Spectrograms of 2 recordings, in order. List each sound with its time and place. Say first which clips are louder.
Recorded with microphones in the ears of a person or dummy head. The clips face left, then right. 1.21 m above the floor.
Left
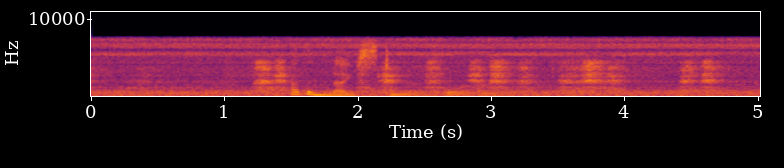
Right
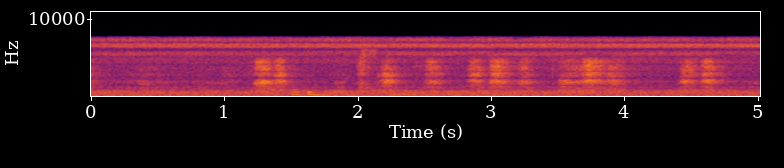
0.0 s an insect: left 1 dB; 10° right (ahead or behind)
1.5 s a woman speaking: left 11 dB; 70° left (ahead or behind)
